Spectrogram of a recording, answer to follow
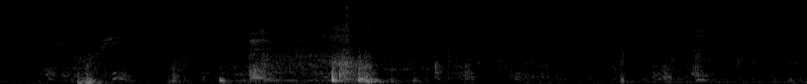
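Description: Plastic top panel and casing of a top-loading washing machine knocking and rattling as it is lifted and handled, a few separate knocks, the loudest a little after three seconds in.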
